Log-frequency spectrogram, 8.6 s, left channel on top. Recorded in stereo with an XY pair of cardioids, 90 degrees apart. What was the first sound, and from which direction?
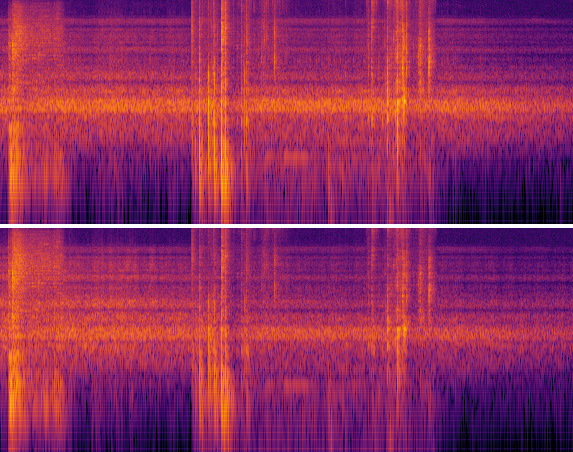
Breaking glass, 40° right.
